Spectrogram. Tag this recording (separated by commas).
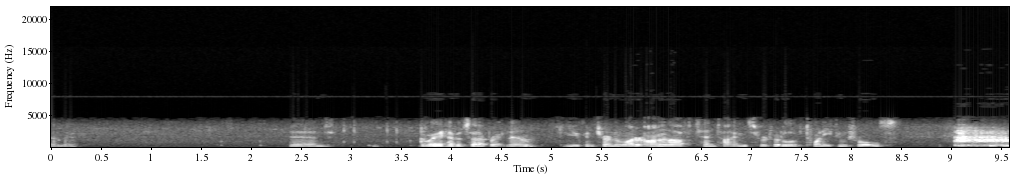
Speech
